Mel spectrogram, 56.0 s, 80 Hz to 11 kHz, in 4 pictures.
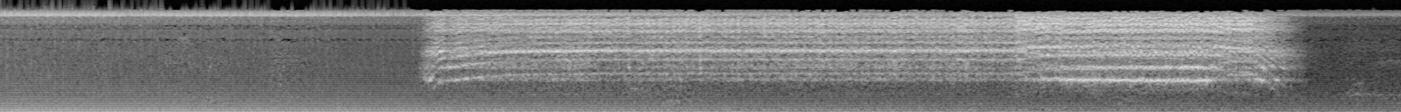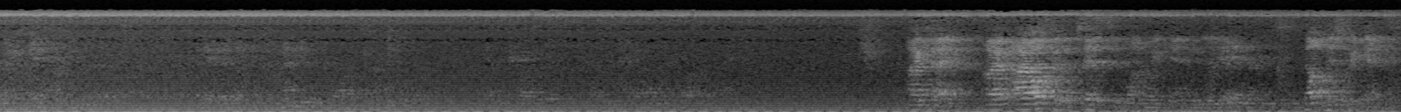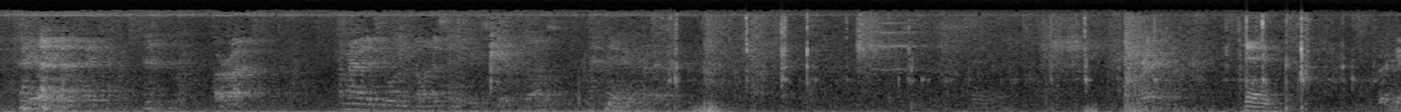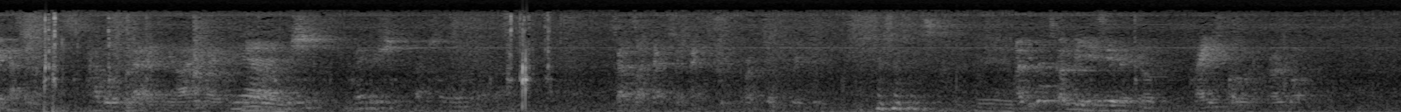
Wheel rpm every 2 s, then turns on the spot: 0, 0, 90, 160, 160, 160, 90, 0, 0, 0, 0, 0, 0, 0, 0, 0, 0, 0, 0, 0, 0, 0, 0, 0, 0, 0, 0, 0.
none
